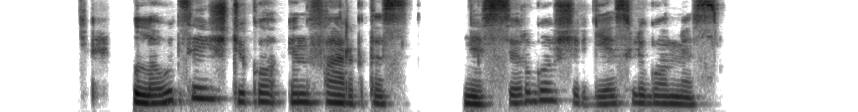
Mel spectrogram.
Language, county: Lithuanian, Vilnius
